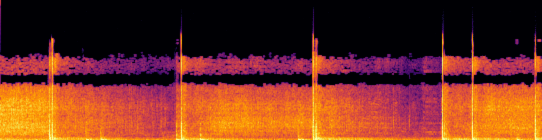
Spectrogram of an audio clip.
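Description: Fireworks display: aerial shells bursting in a series of sharp bangs, about ten of them in irregular pairs and clusters, over a continuous noisy hiss.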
